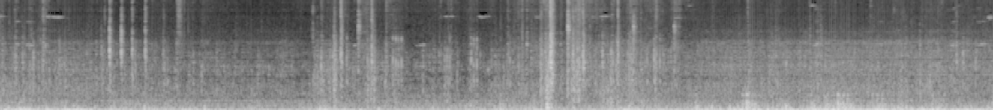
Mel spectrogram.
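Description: Tyres crunch and rattle over a dirt road.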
